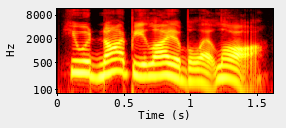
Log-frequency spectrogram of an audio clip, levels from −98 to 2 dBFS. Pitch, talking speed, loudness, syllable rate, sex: 215 Hz, 260 wpm, -15 LUFS, 5.3 syllables/s, female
